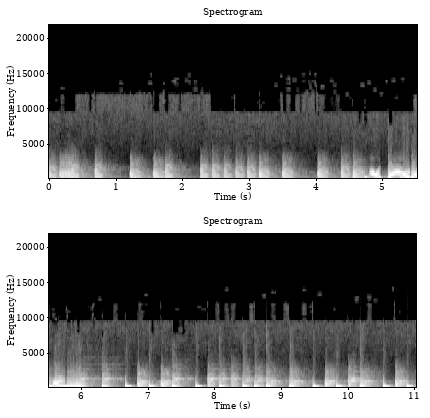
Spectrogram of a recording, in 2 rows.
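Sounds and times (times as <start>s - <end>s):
fast kick drum: 4.8s - 11.0s.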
